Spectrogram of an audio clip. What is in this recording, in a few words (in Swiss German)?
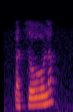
"bezahle", alsace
